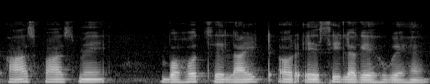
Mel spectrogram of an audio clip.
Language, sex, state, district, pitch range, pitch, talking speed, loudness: Hindi, male, Jharkhand, Ranchi, 110-115 Hz, 115 Hz, 140 wpm, -19 LUFS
